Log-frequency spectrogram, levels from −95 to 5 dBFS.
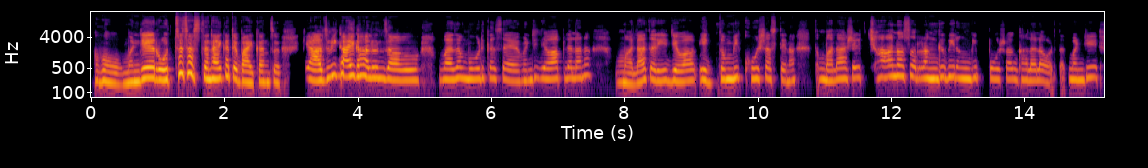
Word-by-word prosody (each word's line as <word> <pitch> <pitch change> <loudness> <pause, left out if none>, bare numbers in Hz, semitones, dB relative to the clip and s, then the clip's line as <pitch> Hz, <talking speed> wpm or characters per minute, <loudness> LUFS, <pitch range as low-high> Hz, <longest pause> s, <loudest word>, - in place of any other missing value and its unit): हो, 200 -4 -1
म्हणजे 215 +7 +7
रोजचंच 235 +10 +5
असतं, 275 -7 +4
नाही 250 0 +7
का, 295 - +1
ते 255 - +6
बायकांचं, 205 -1 0 0.4
की 260 - -5
आज 225 +1 +5
मी 310 +4 +2
काय 290 +2 +7
घालून 270 -3 +3
जाऊ? 230 -2 0 0.4
माझा 240 +2 0
मूड 250 0 -2
कसा 250 -1 -8
आहे, 215 -2 -5
म्हणजे 225 +4 -8
जेव्हा 250 -1 -2
आपल्याला 260 +1 -6
ना 310 +4 -8 0.5
मला 195 +2 -1
तरी 220 -2 -2
जेव्हा 215 0 -1
एकदम 235 +2 0
मी 255 +2 +3
खुश 250 +1 -4
असते 240 -2 -7
ना, 210 +1 -8 0.3
तर - - -16
मला 220 +3 -2
असे 265 +2 -5 0.2
छान, 280 +3 -1
असं 295 -2 -3
रंगबिरंगी 260 0 0 0.2
पोशाख 245 -1 -8
घालायला 225 -1 -5
आवडतात. 200 -3 -12
म्हणजे 240 +3 -4
245 Hz, 160 wpm, -22 LUFS, 225-260 Hz, 0.5 s, म्हणजे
